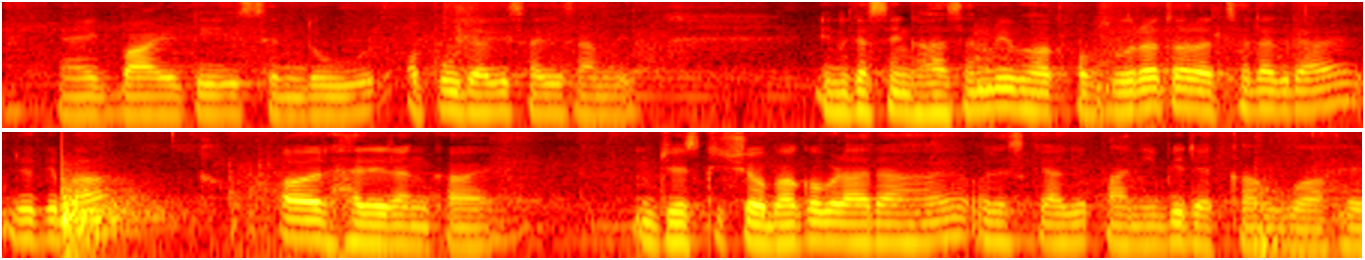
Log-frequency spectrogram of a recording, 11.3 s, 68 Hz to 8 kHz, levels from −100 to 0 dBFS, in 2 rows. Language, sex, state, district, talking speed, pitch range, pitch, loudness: Hindi, male, Uttar Pradesh, Budaun, 210 wpm, 115-135 Hz, 125 Hz, -32 LUFS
